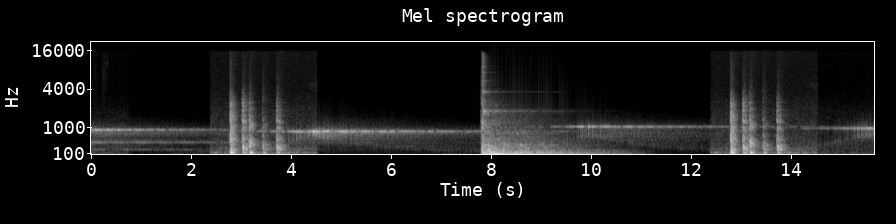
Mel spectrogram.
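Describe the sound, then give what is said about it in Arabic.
Knocking on a door comes in two separate bursts of several quick raps over a steady sustained tone. A loud rushing noise falls between the two bursts. “خبطة الباب كانت مميزة جدا”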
